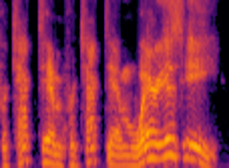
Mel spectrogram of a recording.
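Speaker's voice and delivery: high-pitched, almost avian character cry. Storyteller voices a not-very-bright character yelling out: high-pitched, almost avian voice. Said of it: "in his like high pitched, almost avian voice".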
